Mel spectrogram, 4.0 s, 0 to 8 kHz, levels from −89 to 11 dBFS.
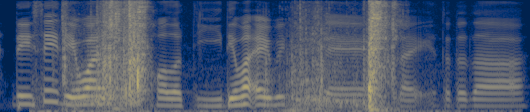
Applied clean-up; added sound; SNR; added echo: none; Cutlery, silverware; -4 dB; none.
